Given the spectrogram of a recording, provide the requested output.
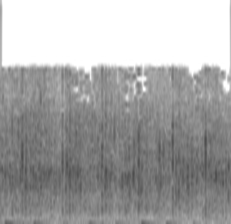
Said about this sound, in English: Are you clapping to the Lord? Not to me. To the Lord is bigger and stronger.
